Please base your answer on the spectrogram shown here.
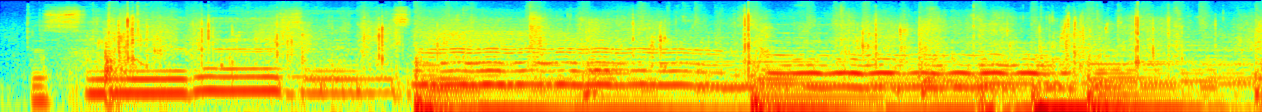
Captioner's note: furiously eating apple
